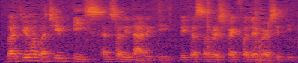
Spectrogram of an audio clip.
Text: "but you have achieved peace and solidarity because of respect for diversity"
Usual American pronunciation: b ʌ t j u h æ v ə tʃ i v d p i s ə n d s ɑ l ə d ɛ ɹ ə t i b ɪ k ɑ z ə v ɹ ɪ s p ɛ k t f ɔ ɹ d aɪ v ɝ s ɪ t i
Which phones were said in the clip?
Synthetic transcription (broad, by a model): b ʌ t j u h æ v ə tʃ i v d p i s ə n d s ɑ l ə d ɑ ɹ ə t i b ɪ k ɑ s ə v ɹ ɪ s p ɛ k t f ɔ ɹ d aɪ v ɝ s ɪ t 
